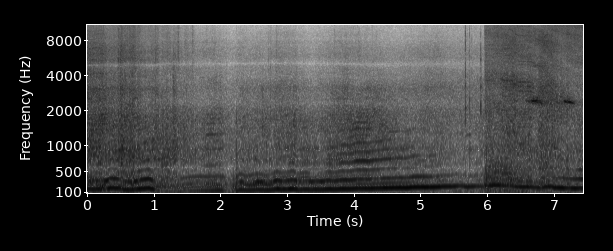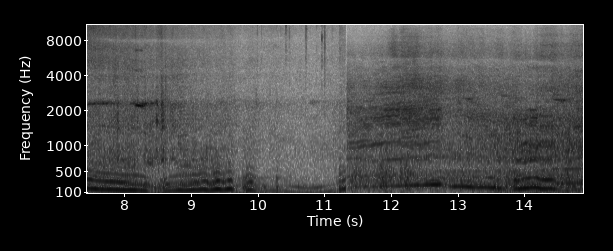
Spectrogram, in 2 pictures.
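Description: A rally car engine roars loudly, revving up and dropping as gears change.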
